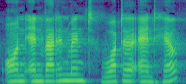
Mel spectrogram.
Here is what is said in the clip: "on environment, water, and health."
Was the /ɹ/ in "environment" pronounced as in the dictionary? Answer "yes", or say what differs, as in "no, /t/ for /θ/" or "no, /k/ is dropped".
yes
